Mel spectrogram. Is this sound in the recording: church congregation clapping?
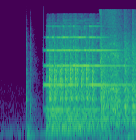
no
